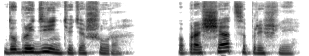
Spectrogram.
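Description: A man's voice: fairly high pitch, fairly even intonation, normal speed, dry recording, clean studio sound, close to an everyday voice. The narrator voicing a young man who speaks in an annoyed, defensive way. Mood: irritated.

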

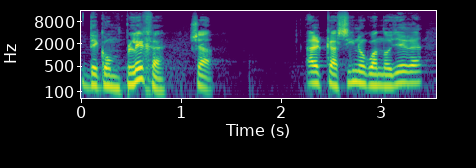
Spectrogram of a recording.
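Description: A man with a fairly high voice hosts a casual gaming podcast. He retells scenes with gusto and salts his chat with swearing. His tone is loose and chatty. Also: unhurried, faint music behind. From Murcia, Spain. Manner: animated storyteller, swears freely. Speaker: podcast host. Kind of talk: casual chat about video games.

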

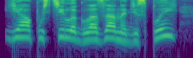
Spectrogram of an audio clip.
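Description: Woman, audiobook narrator, first-person, emotional and earnest, fairly high voice, dry close studio sound. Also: a little fast, mellow, dry recording.

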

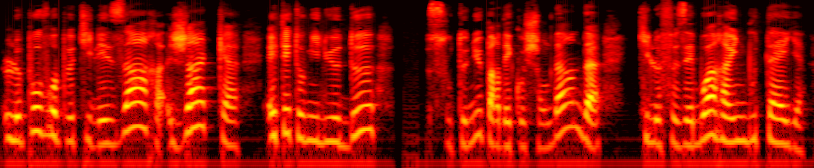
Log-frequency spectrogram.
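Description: A woman narrating a children's storybook with expressive, animated reading. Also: medium pitch, measured pace, dry recording. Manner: expressive reading, voices for each figure. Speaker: audiobook reader.

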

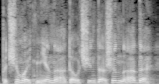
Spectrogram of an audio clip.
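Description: A man voicing a crude, cynical little man who speaks in a slow, mocking, unhurried way. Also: on the high side, vocal fry, sharp tone, slightly rough, exaggerated voice. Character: crude, cynical small man with back pain.

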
